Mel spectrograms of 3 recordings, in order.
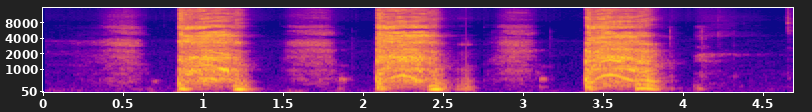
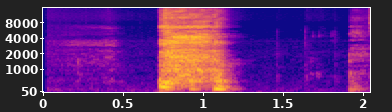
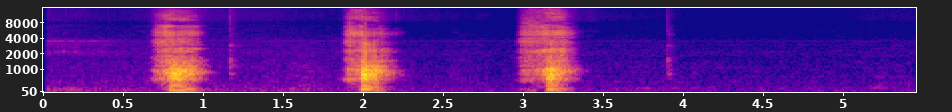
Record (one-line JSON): {"three_cough_length": "4.7 s", "three_cough_amplitude": 32768, "three_cough_signal_mean_std_ratio": 0.48, "cough_length": "2.0 s", "cough_amplitude": 32768, "cough_signal_mean_std_ratio": 0.38, "exhalation_length": "5.5 s", "exhalation_amplitude": 29611, "exhalation_signal_mean_std_ratio": 0.24, "survey_phase": "alpha (2021-03-01 to 2021-08-12)", "age": "18-44", "gender": "Male", "wearing_mask": "No", "symptom_none": true, "smoker_status": "Current smoker (1 to 10 cigarettes per day)", "respiratory_condition_asthma": false, "respiratory_condition_other": false, "recruitment_source": "REACT", "submission_delay": "0 days", "covid_test_result": "Negative", "covid_test_method": "RT-qPCR"}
